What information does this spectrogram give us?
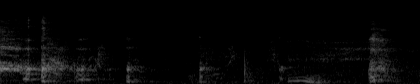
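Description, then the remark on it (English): A person coughs repeatedly in harsh, irregular bursts in a cavern with nitre on its walls, fairly loud, with a strained throaty wheeze between fits and no talking. “How long have you had this cough?”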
